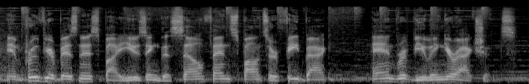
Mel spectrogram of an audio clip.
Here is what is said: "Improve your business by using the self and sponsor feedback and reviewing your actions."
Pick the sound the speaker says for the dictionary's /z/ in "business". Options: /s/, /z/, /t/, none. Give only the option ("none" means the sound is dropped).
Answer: /z/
